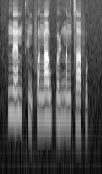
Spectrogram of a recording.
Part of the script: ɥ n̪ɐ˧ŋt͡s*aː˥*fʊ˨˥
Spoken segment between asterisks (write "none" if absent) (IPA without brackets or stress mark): aː˨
